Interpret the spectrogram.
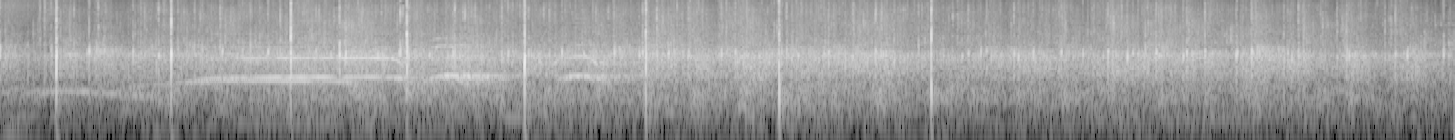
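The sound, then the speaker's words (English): Steady audience applause for the moms, grandmas and godmothers present at a Mother's Day event, a broad wash of clapping with sharp individual claps popping out, holding at an even level for several seconds. A faint voice drifts underneath near the start. “And can we just give it up for them right away?”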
